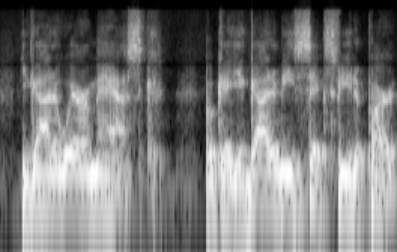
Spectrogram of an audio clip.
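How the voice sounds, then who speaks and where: A man with an American accent, speaking at a fairly slow pace. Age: 60s. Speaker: wellness coach. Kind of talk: casual chat. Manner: halting.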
